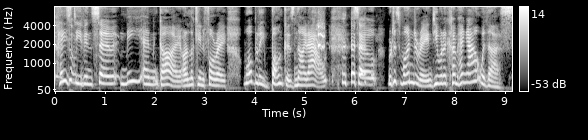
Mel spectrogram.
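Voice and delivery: put-on English-American Mid-Atlantic accent. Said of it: "that Mid-Atlantic accent".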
